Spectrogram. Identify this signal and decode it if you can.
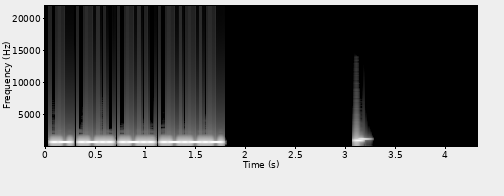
Morse code, heard as a keyed tone, about 34 wpm, 700 Hz. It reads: ALL.
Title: Sentences from Top 500 Words 35wpm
